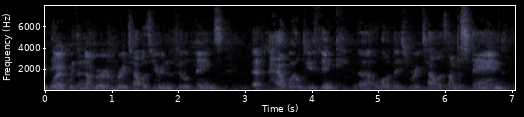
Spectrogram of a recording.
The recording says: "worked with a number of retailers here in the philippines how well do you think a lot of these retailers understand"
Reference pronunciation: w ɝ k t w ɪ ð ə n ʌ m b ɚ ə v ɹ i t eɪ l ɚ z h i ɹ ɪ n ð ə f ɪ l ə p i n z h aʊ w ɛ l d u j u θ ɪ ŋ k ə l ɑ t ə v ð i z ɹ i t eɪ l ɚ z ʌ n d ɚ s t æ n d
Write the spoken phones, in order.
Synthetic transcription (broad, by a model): w ɝ k w ɪ ð ə n ʌ m b ɚ ə v ɹ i t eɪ l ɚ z h i ɹ ɪ n ð ə f ɪ l ə p i n z h aʊ w ɛ l d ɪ j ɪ θ ɪ ŋ k ə l ɑ t ə v ð i z ɹ i t eɪ l ɚ z ʌ n d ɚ s t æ n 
